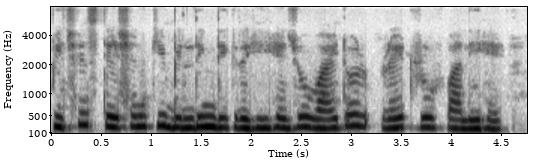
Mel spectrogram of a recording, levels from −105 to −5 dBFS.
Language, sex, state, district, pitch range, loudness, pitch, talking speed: Hindi, female, Arunachal Pradesh, Lower Dibang Valley, 210-240 Hz, -14 LUFS, 225 Hz, 175 wpm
